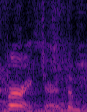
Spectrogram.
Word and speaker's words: Burrichter: Yeah, make the H a K, and you can say it phonetically. So Burrichter is how I pronounce it. Burrichter. The emphasis is on the burr.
